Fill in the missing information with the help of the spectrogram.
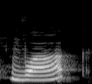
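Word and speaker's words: walk: अगला है हमारा वॉक यहां पे भी हम इसको वॉक नहीं पढ़ेंगे ओके इसे हम पढ़ेंगे वॉक यहां पढ़ेंगे तो हम यहां पर हमारा ल साइलेंट होता है तो आपको इस चीज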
